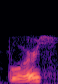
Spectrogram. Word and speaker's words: Boer: It's pronounced Boers. – Yes. – And it's a Dutch word meaning farmer, but it's true.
